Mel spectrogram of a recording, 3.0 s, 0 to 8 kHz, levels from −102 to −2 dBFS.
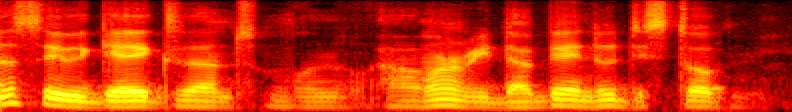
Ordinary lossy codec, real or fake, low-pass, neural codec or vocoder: none; fake; none; codec, 16 kHz, 0.8 kbps, ZipCodec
